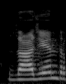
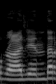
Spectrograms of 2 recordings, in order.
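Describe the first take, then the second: First: Said in the usual way. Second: राजेंद्र as "raa-jen-dar"; split final cluster. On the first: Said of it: "राजेंद्र को राजेंद्र". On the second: Shown as a demonstration. Teacher quoting a child, राजेंद्र ending in "-dar". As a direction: add a vowel between d and r in राजेंद्र. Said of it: "कहता है, किस प्रकार".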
